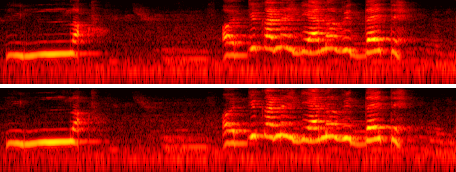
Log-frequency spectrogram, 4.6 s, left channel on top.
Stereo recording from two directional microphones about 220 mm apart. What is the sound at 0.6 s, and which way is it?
Babbling, 15° left (ahead or behind).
